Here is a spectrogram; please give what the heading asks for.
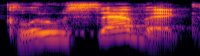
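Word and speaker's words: Klucevsek: It's one of those obus that it comes with pronounced clueic.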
